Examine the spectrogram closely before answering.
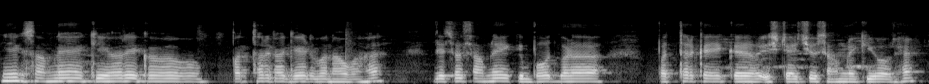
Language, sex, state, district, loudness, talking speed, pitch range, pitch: Hindi, male, Chhattisgarh, Sukma, -14 LUFS, 160 wpm, 130-145 Hz, 135 Hz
